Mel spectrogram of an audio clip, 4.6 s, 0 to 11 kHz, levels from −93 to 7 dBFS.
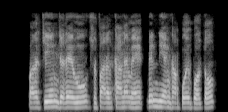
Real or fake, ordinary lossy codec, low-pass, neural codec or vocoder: fake; Opus, 64 kbps; 7.2 kHz; codec, 16 kHz, 2 kbps, FreqCodec, larger model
